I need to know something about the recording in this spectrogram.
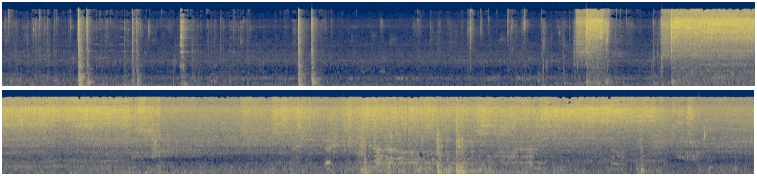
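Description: A few sharp knocks and clunks of things handled in a stainless steel kitchen sink, then about a third of the way in the faucet comes on and water runs steadily into the sink and over a cup and a rubber puppet held in the stream. Louder splashing and handling come about two-thirds of the way through.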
